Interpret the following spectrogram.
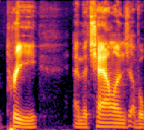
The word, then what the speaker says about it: PRI: one of the lecture Mexico's PRI which is pronounced the pre and the challenge of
